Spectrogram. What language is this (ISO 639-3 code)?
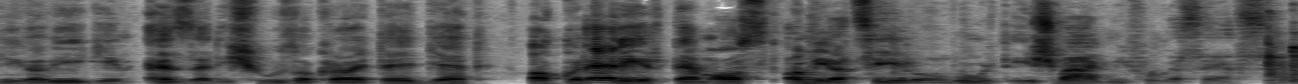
hun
